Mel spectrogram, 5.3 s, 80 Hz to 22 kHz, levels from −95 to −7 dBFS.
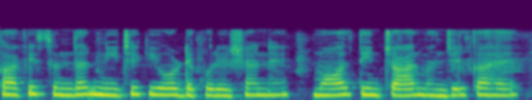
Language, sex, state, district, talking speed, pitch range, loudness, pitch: Hindi, female, Uttar Pradesh, Lucknow, 145 wpm, 220-240 Hz, -17 LUFS, 230 Hz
